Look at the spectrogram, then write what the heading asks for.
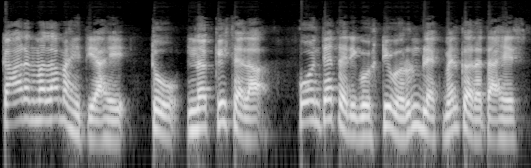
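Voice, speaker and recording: An angry, suspicious sister in a storybook drama acted out by a man, firing accusing questions with big pitch swings. The sound is a bit dull and lo-fi. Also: big pitch swings, moderate pace. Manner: sharp interrogating, accusing.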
